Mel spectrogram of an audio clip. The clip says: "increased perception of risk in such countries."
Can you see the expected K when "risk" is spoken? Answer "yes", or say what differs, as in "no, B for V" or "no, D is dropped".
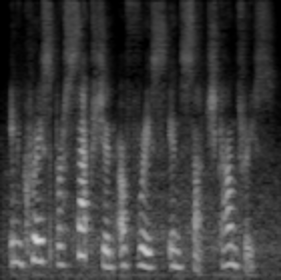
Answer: no, K is dropped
